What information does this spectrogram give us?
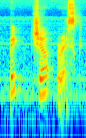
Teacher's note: So resque is one syllable, that's why the stress is on the last syllable.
